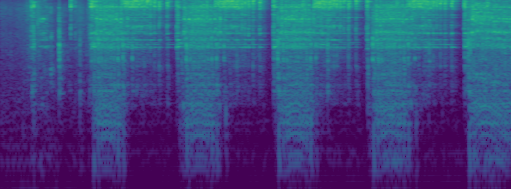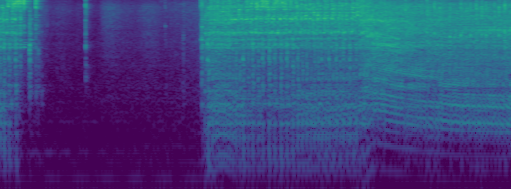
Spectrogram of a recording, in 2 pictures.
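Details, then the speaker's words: Homelite Super EZ chainsaw test run after carburettor repair, high needle reset from about four turns out to one turn: revs in screaming bursts, hangs and surges at high speed; lean, crankshaft seal suspected bad. "okay it's easy to be deceived into thinking that it was good to go there that's part of why i ran it a little extra time that carburetor had a problem but i also believe that the crankshaft seal is bad"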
